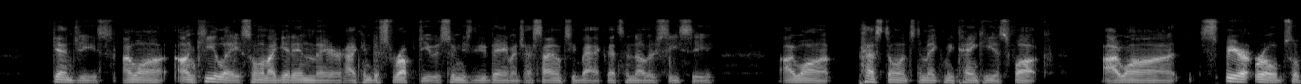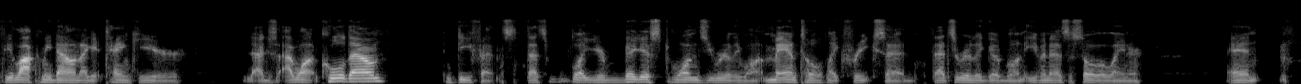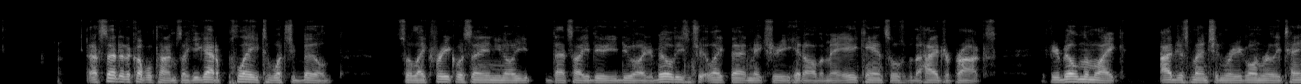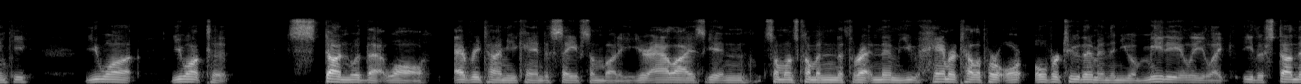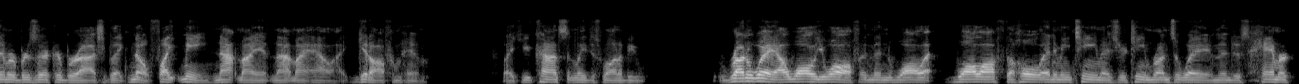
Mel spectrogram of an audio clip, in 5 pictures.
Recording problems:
garbled, watery; badly; nothing above 8 kHz

